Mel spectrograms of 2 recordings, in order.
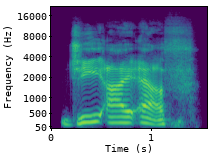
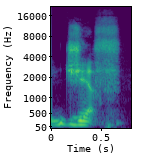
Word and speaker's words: GIF: And therefore, because that's a hard g, that should make the acronym start with g.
